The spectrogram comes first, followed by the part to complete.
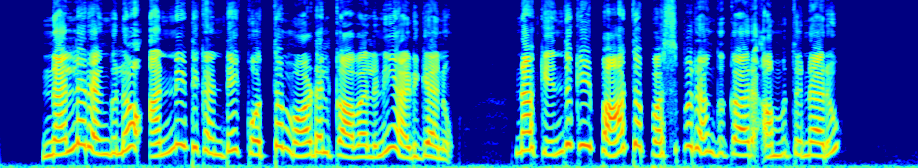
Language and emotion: Telugu, angry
